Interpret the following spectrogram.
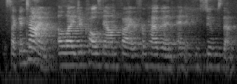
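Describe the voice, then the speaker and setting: A woman leading a Bible study in a casual, chatty way, full of loose asides and quick laughs. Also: fairly low pitch, fairly even intonation, a bit bright, reverberant, long reverb tail, far from the mic, poor audio.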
